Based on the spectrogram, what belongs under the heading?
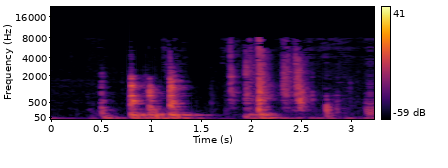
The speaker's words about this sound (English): Room 9. This be it. She said to knock and go in.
